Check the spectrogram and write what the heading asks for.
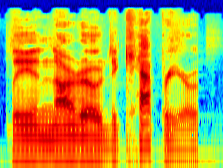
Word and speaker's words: Leonardo DiCaprio: Leonardo DiCaprio.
